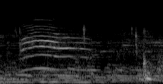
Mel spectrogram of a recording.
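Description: A village cat gives a drawn-out meow, close and fairly clear, with a person's voice talking faintly alongside it.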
